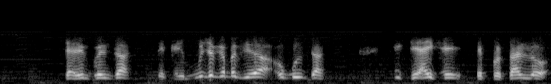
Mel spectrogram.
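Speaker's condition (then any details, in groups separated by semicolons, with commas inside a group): Down syndrome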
